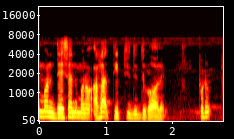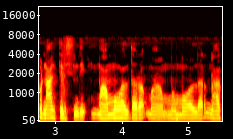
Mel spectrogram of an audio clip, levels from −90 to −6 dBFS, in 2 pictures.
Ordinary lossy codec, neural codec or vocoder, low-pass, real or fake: none; none; 7.2 kHz; real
